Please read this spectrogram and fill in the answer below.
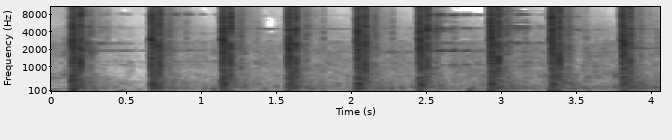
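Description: Shotgun fired nine times in quick succession at steel plate targets, about two shots a second, with a short metallic ring after several shots as the plates are hit.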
